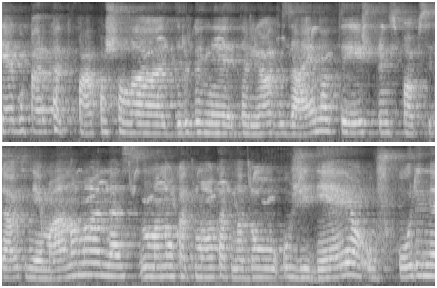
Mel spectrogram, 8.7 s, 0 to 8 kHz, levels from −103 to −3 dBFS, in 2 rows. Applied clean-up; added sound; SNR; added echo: neural separator model SepFormer DNS4.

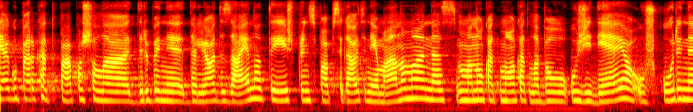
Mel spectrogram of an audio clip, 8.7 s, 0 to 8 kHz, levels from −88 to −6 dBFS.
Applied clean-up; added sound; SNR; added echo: none; none; none; none.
